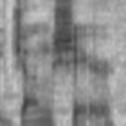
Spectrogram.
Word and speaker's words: jiangshi: They call them jiangshi, pronounced roughly jiang shur, which comes directly from Chinese folklore about hopping vampires and restless corpses.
